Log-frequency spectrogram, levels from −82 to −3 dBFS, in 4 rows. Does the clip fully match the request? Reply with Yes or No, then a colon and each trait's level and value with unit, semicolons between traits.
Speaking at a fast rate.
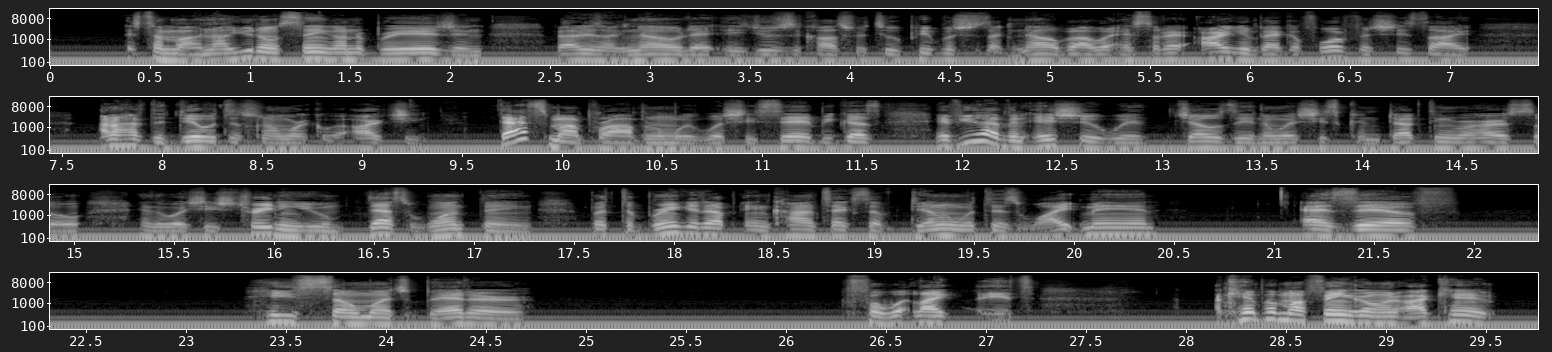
Yes: fast, 220 wpm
